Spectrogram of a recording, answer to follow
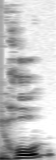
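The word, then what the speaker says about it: home: द कैट was wait and cold Raju टूक T double O के took the कैट होम एच ओ एम ई होम E silent रहेगा।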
